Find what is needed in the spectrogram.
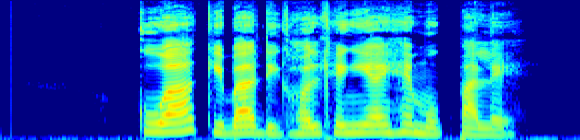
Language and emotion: Assamese, neutral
